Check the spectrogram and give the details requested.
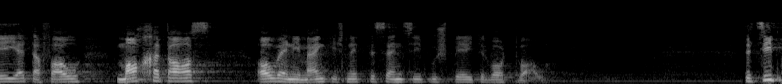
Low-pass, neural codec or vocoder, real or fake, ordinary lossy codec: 7.2 kHz; none; real; none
